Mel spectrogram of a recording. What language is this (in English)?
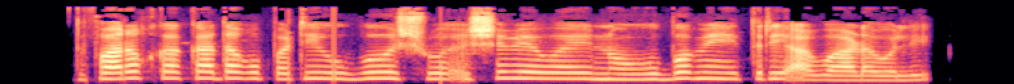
Pashto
